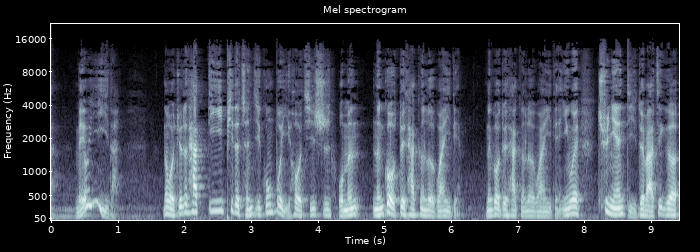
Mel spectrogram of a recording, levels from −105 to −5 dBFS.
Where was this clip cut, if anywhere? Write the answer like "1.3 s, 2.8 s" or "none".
1.5 s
